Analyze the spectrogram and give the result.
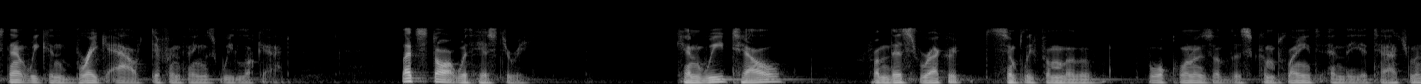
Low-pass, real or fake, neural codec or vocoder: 5.4 kHz; real; none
